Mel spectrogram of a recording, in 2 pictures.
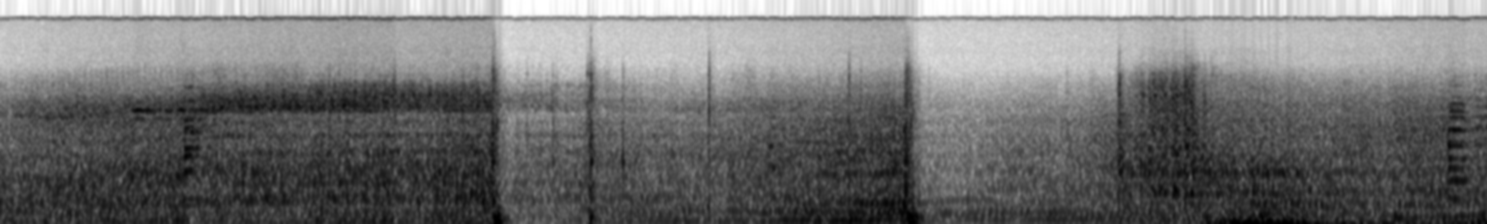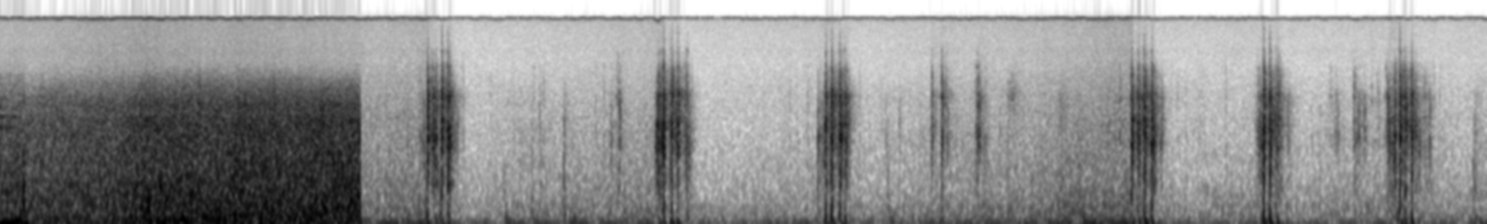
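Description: City street traffic: cars running and car horns tooting, with abrupt cuts in the sound. For the last several seconds it drops much quieter, with a scattering of sharp clicks.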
